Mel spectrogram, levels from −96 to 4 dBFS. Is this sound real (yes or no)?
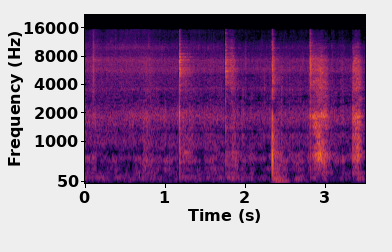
yes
